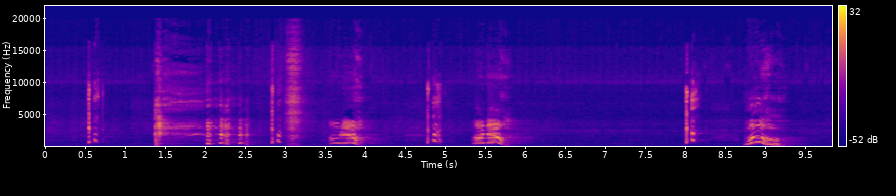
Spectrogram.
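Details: Breastfed baby, whose mother had drunk coffee, hiccuping during play: short squeaky catches about 18 a minute between baby vocal sounds, with adult laughter; infant hiccups.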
